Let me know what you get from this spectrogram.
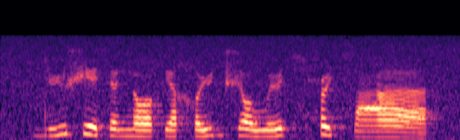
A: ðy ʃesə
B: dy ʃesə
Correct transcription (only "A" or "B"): B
